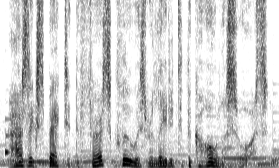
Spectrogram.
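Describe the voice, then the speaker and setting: A man's voice: mid-range voice, lively intonation, normal speed, music in the background, natural voice. A man voicing an earnest, pedantic young male scholar in a video game, formal and skeptical. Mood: studious. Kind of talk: animated video game dialogue.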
